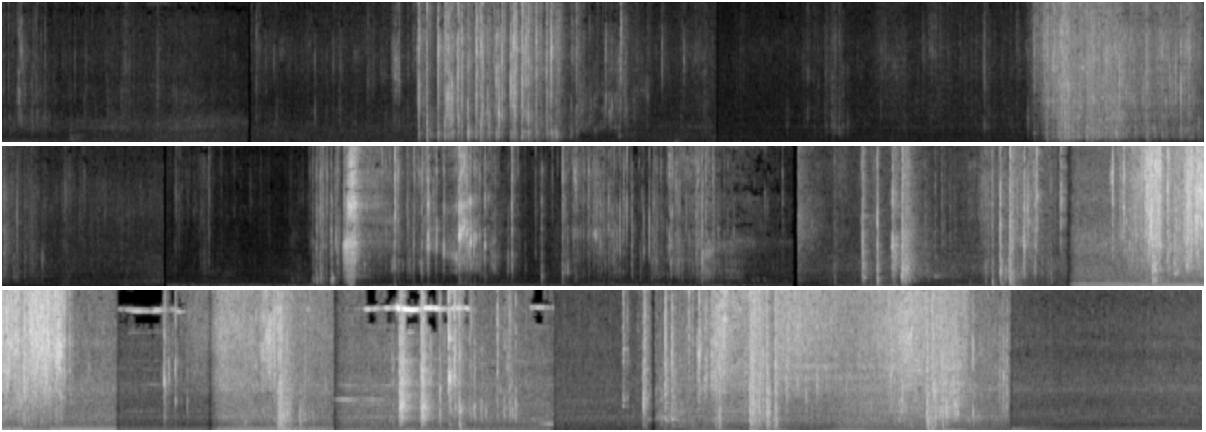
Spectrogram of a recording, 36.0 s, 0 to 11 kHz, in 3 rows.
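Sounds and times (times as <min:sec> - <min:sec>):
sharp cracks and snaps: 0:02.5 - 0:06.9, 0:15.1 - 0:20.0
car tyre crushing plastic: 0:03.4 - 0:06.3, 0:08.0 - 0:12.6, 0:15.0 - 0:24.8, 0:25.6 - 0:27.4, 0:30.2 - 0:34.2.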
